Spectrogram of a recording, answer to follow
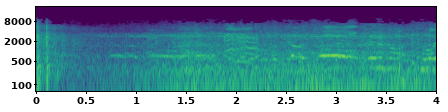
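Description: A sharp bang right at the start, then a crowd of men shouting and calling out.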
